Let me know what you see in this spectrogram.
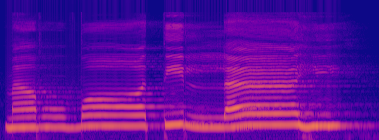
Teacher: Lam pada lafaz Allah atau lam jalalah dibunyikan secara tarqiq sebab huruf sebelumnya berbaris di bawah kasrah, maka cara bacanya ditipiskan jadi bunyinya lah.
